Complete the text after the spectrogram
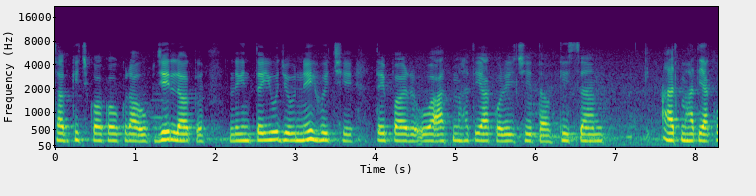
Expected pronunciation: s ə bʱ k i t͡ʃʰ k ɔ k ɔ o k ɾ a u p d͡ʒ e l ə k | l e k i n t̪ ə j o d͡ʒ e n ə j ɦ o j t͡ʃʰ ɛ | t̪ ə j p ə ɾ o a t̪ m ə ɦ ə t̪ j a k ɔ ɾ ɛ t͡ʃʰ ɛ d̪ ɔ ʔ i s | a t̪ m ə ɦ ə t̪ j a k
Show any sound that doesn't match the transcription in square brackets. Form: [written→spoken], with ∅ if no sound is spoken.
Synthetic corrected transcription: s ə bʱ k i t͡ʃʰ k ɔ k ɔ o k ɾ a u p d͡ʒ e l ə k | l e k i n t̪ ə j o d͡ʒ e n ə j ɦ o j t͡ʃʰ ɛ | t̪ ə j p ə ɾ o a t̪ m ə ɦ ə t̪ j a k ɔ ɾ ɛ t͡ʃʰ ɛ [d̪→t̪] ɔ [ʔ→k] i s | a t̪ m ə ɦ ə t̪ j a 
